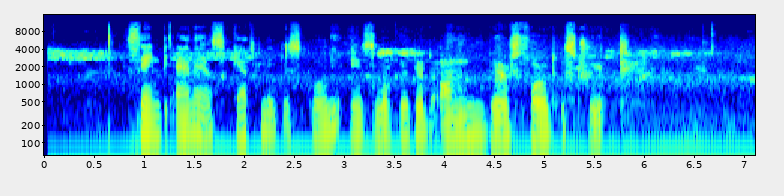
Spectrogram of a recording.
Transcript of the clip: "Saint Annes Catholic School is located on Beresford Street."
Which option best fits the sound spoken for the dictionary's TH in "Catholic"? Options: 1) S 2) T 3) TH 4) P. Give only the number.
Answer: 2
